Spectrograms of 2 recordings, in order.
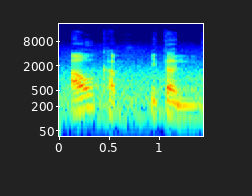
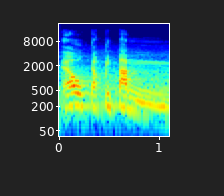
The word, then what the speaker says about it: El Capitan: So for the Mac, they used the word El Capitan. I prefer the pronunciation El Capitan. Okay. You know, Capitan is more in Malaysia way. More in Malaysia way. Yeah, but in the US, they call it Capitan.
